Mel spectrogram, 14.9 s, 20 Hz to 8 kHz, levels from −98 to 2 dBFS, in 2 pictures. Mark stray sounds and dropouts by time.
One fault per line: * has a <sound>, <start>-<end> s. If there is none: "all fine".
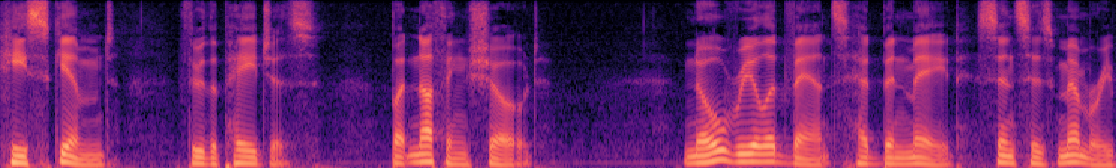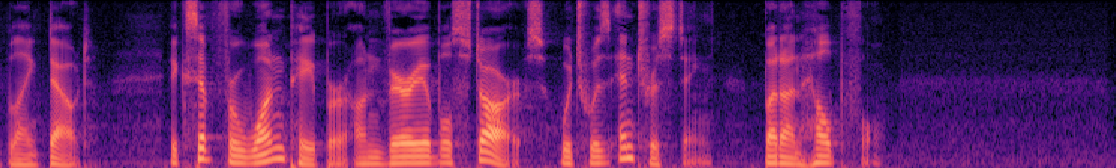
all fine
